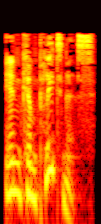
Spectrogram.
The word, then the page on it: incompleteness: British English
